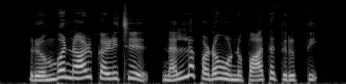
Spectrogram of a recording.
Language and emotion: Tamil, happy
